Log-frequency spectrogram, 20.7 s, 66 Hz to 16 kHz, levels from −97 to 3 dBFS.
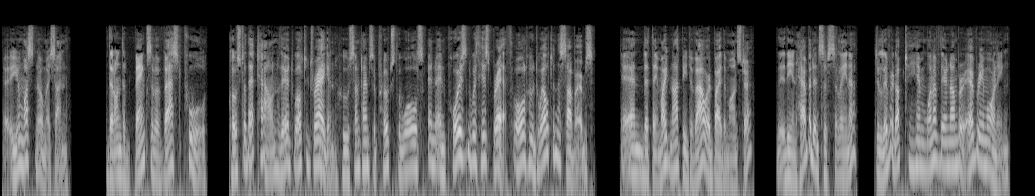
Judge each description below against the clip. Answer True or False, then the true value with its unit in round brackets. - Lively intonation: True (5.9 semitones)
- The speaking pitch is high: False (150 Hz)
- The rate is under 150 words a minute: False (175 wpm)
